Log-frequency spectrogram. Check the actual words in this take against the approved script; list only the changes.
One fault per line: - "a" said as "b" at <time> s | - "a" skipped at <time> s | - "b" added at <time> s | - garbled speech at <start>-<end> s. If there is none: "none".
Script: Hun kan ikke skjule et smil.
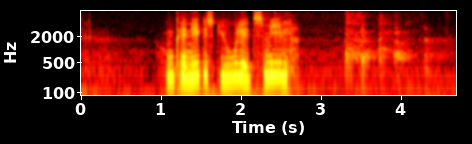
none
